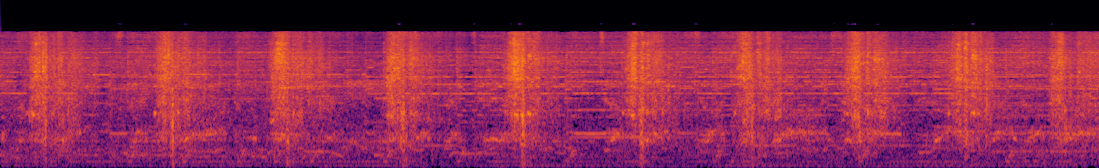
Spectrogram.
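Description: Trampoline mat and springs taking a jumper's repeated landings, a sharp thump about once a second, nine in a row, during consecutive backflips.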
